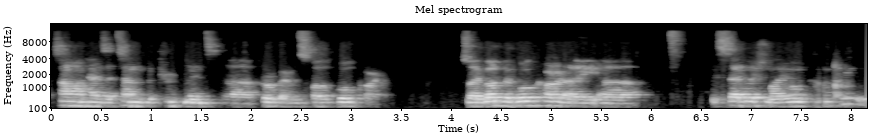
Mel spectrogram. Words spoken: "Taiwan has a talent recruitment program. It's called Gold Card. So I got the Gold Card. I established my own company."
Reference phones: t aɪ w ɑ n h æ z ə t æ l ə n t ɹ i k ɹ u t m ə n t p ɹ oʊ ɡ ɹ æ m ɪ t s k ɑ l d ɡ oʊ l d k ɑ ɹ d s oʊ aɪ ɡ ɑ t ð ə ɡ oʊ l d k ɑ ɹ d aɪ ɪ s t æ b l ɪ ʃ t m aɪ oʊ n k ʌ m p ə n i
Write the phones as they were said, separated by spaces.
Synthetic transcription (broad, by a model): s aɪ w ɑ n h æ z ə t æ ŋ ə t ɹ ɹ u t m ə n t p ɹ oʊ ɡ ɹ æ m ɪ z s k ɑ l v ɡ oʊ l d k ɑ ɹ d s oʊ aɪ ɡ ɑ t ð ə ɡ oʊ l d k ɑ ɹ d aɪ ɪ s t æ b l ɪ ʃ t m aɪ oʊ n k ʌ m p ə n i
